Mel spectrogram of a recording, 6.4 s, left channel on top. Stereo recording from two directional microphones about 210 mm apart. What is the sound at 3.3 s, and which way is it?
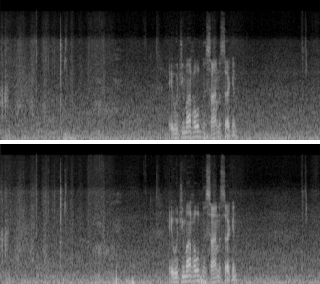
Speech, 45° right (ahead or behind).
